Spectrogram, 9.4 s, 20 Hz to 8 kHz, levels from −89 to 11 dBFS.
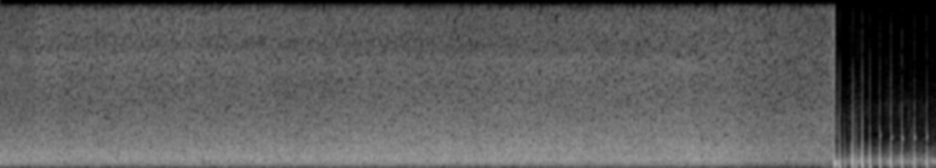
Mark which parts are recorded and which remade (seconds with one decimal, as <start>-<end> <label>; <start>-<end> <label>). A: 0.0-2.3 recorded; 2.3-3.5 remade; 3.5-9.4 recorded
